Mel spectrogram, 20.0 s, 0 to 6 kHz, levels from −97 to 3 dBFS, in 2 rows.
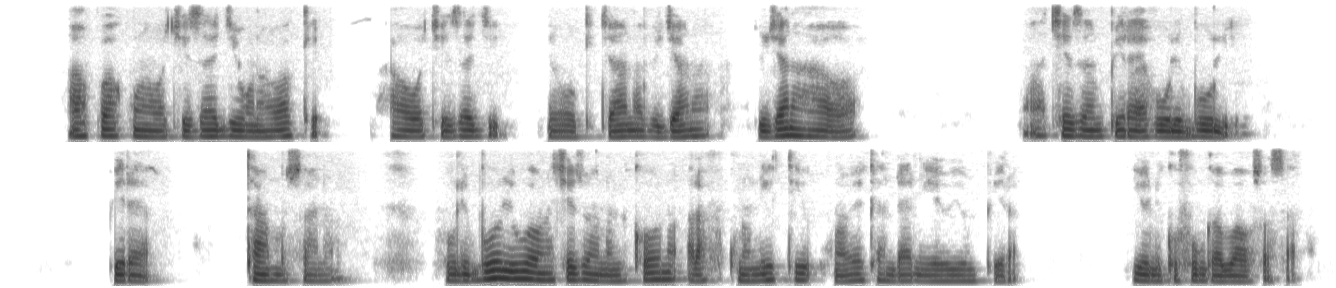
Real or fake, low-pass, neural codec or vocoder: real; 5.4 kHz; none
